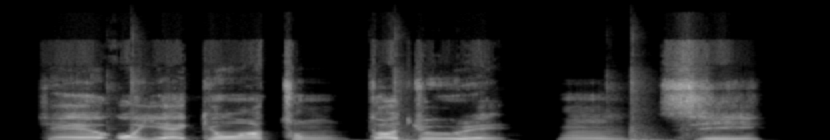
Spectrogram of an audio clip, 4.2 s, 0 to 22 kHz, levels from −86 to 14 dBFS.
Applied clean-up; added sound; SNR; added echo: none; Slam; 18 dB; none.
